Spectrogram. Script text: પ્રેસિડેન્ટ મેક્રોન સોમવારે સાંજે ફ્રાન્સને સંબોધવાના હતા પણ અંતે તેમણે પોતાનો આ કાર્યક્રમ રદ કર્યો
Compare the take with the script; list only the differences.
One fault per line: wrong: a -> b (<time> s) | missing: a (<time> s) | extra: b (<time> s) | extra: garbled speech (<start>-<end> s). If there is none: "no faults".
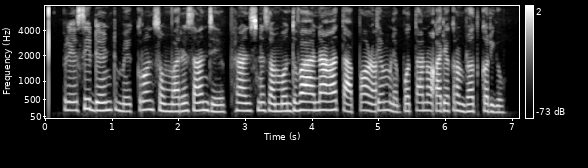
missing: અંતે (5.0 s)
missing: આ (5.9 s)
